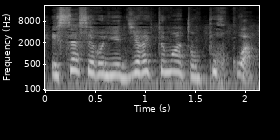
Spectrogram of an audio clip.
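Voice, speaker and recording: Lively high-voiced woman coaching on a live stream. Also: a little fast, slight background noise. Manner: animated, mixes English phrases into French, frequent laughs.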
